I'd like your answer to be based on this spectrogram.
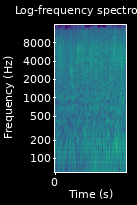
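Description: Steady rain falls in a dense, even wash on an outdoor surface at a beach resort, a continuous hiss with no break and no voices.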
